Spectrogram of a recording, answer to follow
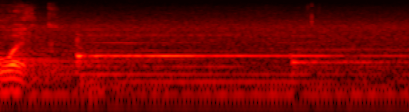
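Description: Soft background music of held, sustained notes under a pause in a man's preaching, a new note sounding about half a second in and another about a second and a half in.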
